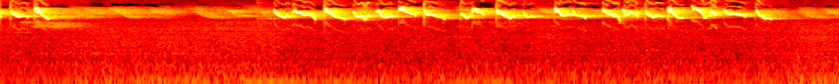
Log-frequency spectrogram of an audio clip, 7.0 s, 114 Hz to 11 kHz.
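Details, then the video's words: White-eye song recorded 11/7/2021: rapid, high, thin twittering notes in quick bursts from about two seconds on, a brief bout at the start, with quiet background. "Tiếng chim vành khuyên hót hay nhất"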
